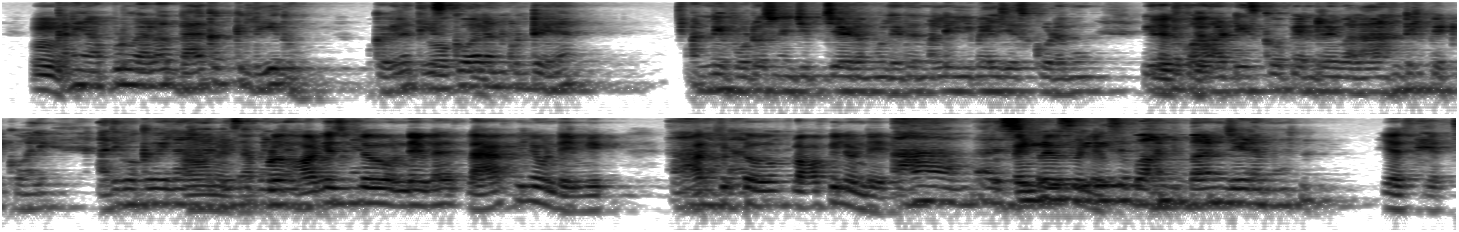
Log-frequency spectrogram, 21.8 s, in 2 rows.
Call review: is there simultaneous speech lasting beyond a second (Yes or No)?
Yes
